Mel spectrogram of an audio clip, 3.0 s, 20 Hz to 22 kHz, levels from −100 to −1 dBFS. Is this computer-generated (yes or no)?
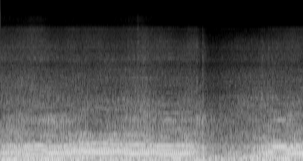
yes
